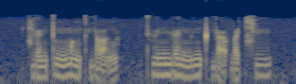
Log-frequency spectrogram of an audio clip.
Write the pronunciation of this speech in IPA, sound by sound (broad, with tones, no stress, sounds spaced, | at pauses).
t͡ɕ ɥ ɛ˧˥ n t̪ ʊ˧˥ ŋ m ɤ˧˥ ŋ t̪ʰ j ɑ̰˨˩˦ ŋ | t̪ʰ y˥ n m ɥ ɛ˥˧ n m i˥˩ ŋ pʰ j ä̰˨˩ f w ä˦ t͡ɕʰ i˥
